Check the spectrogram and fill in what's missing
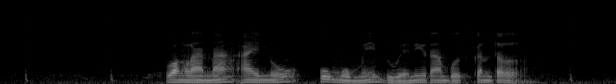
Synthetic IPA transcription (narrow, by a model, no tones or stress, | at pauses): wɔŋlanaŋʔa̰inu | umumend̪uwɛniɾambʊt̪̚kəɳʈəl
